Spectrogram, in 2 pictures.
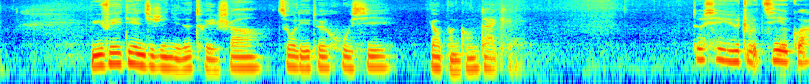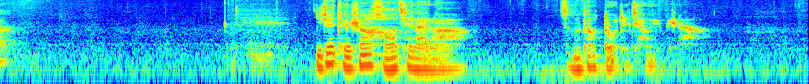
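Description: A woman speaks calmly and warmly.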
